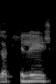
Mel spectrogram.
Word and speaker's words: Akhilesh: So I started like, yeah, so my name is Akhilesh, and it's pronounced as Hiles.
